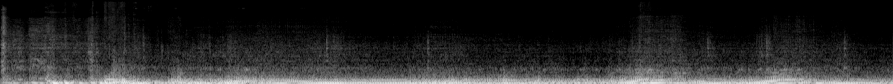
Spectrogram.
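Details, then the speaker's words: 1976 Ford Escort GL track car with a Mazda 6-speed box, started after a couple of throttle pumps: it catches quickly, then rises and falls crisply through several throttle blips with no misfires or knocks. Normal, healthy start and rev. "Runs really well."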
